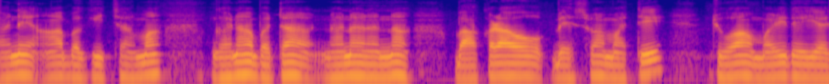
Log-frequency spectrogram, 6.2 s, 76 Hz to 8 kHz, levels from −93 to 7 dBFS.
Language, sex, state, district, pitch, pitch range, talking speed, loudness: Gujarati, male, Gujarat, Valsad, 120 Hz, 115-125 Hz, 125 wpm, -20 LUFS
